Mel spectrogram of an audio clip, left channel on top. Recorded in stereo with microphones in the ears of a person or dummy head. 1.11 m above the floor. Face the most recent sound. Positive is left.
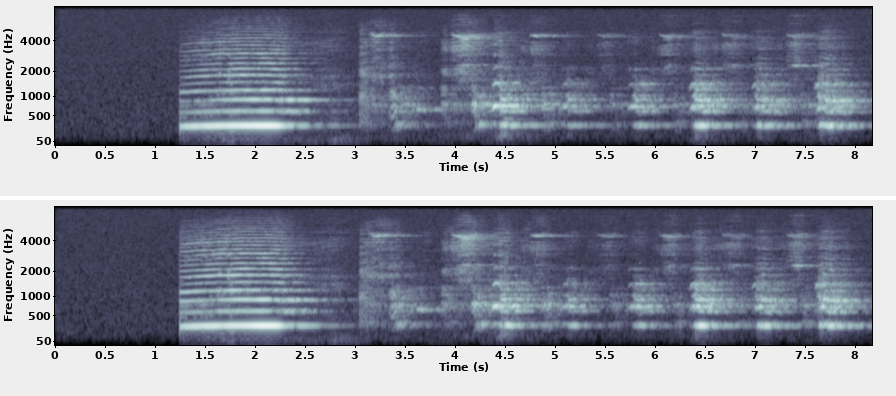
turn(degrees=15)  # may be behind; listen again after turning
